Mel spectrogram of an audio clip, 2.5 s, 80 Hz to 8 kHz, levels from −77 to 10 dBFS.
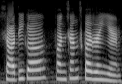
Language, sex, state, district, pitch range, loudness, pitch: Hindi, female, Bihar, Patna, 245-285 Hz, -14 LUFS, 270 Hz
